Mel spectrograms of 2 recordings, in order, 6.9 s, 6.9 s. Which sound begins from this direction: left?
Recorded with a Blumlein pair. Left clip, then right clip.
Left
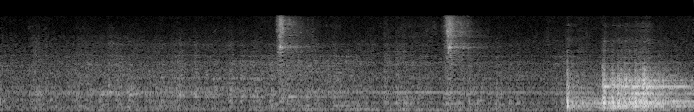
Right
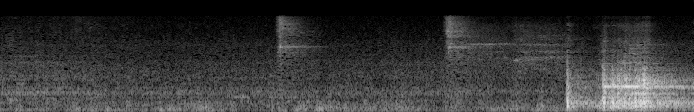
A rattle, at 2.8 s.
